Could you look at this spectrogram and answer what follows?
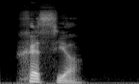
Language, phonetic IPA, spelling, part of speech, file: Polish, [ˈxɛsʲja], Hesja, proper noun, Pl-Hesja.ogg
